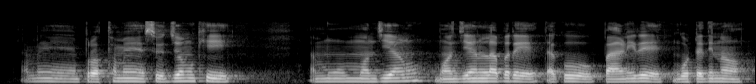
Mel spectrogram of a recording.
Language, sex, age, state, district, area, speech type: Odia, male, 18-30, Odisha, Dhenkanal, rural, spontaneous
